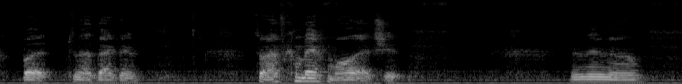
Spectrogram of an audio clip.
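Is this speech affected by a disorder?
Yes: brain injury; memory greatly affected.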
